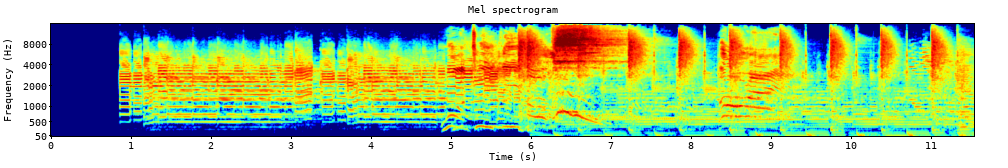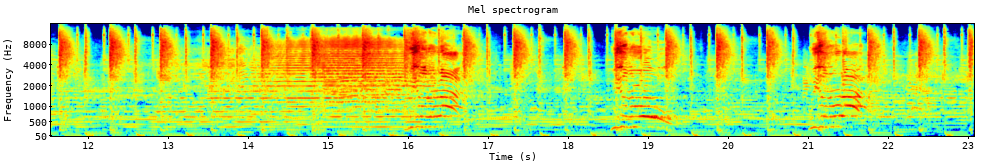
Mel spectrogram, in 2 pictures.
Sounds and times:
Music: 0:00.8 - 0:23.0.

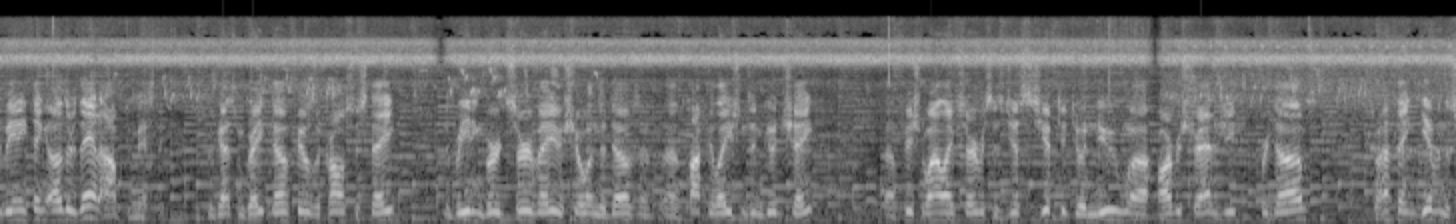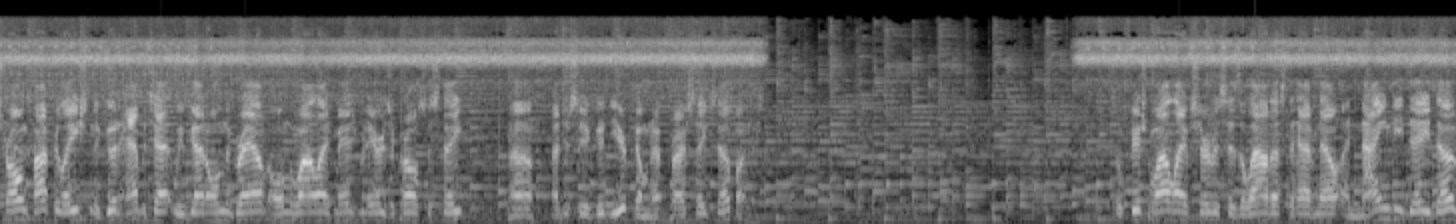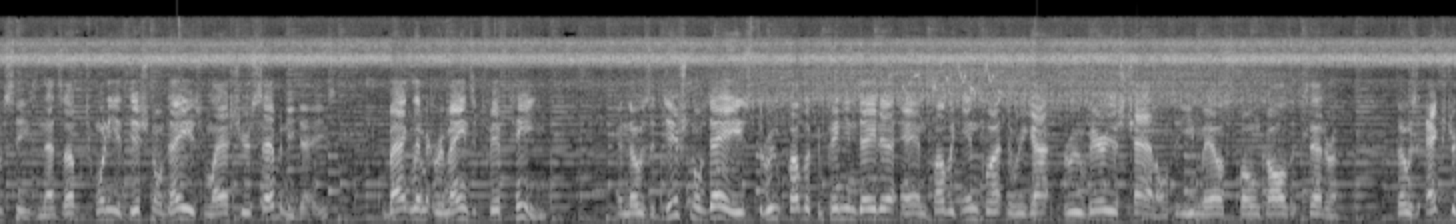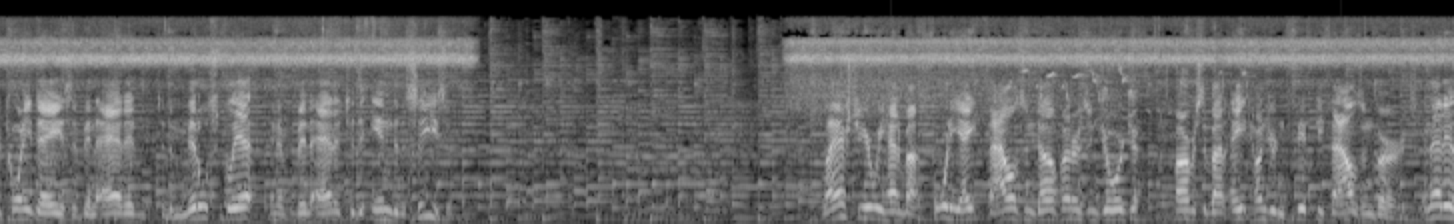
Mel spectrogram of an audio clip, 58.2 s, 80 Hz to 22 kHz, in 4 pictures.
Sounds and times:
Speech: 0:00.0 - 0:08.2, 0:08.8 - 0:22.2, 0:25.7 - 0:34.7, 0:35.3 - 0:48.4, 0:51.8 - 0:58.2
Music: 0:00.0 - 0:58.2.

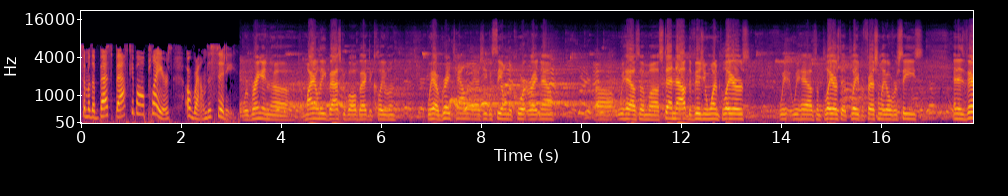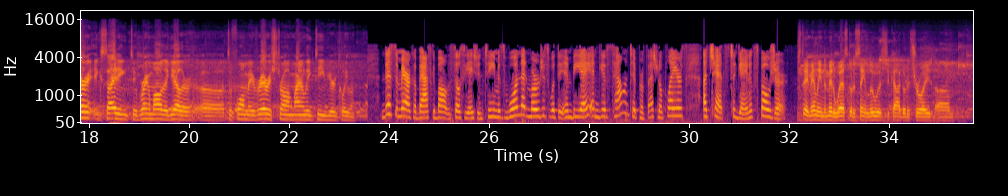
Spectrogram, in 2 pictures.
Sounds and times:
Speech: 0:00.0 - 0:13.4, 0:14.0 - 0:35.3.

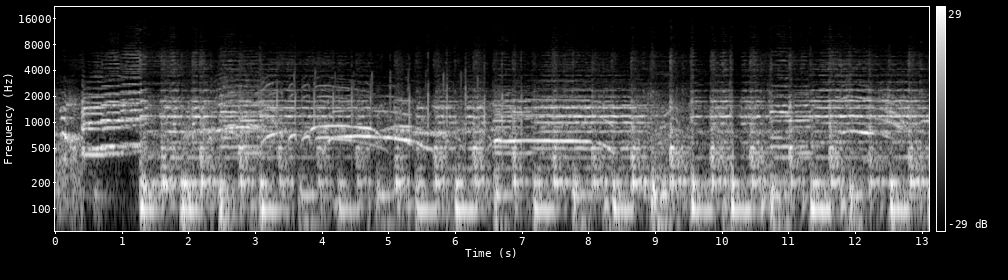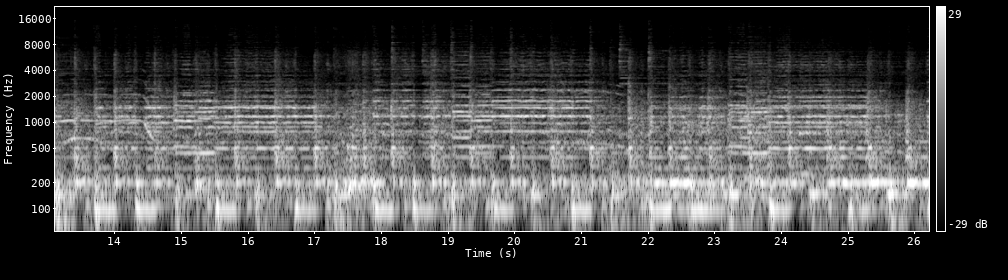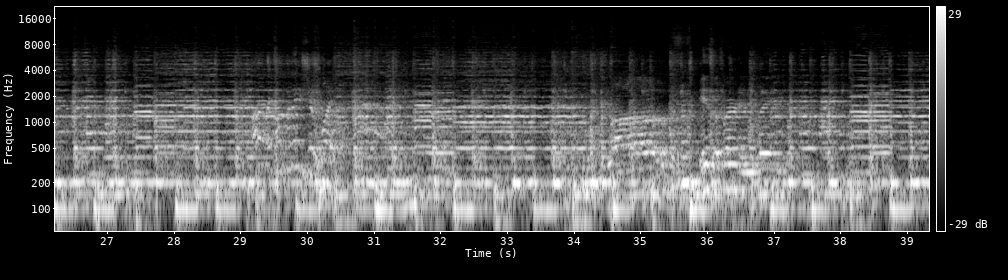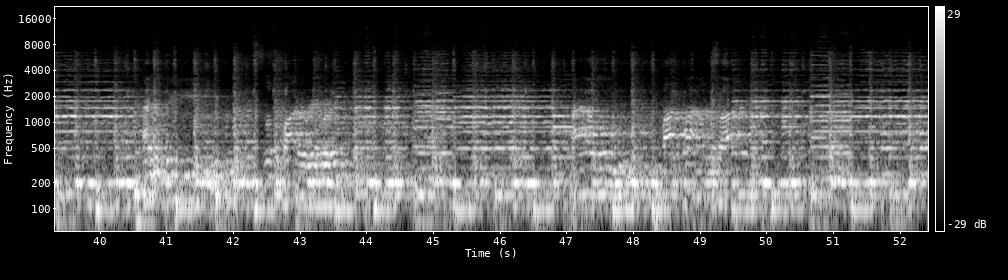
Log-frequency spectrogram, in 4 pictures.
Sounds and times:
Speech: 0:00.0 - 0:00.4, 0:29.2 - 0:30.5
Orchestra: 0:00.0 - 0:52.4.

